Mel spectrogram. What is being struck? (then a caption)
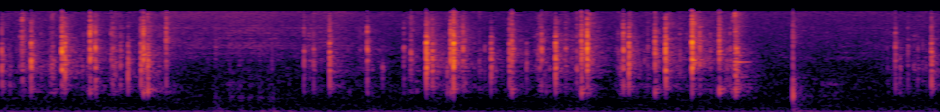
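Plastic game controller. Fingertips tap and click the buttons and shell of a hollow white plastic gamepad held in both hands. About two dozen quick, dry, bright clicks come in an uneven, typing-like patter, each dying away almost instantly over a faint background hiss.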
